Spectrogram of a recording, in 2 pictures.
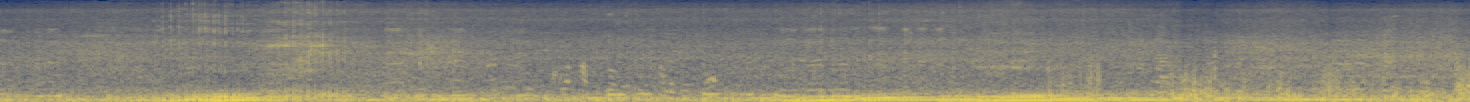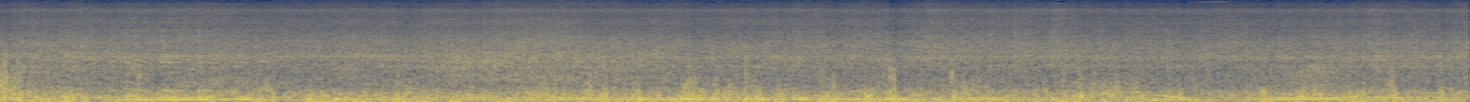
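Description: Engine and road noise of a vehicle driving slowly along a street, the low engine note rising and falling several times.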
